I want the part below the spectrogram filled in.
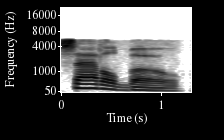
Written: saddlebow

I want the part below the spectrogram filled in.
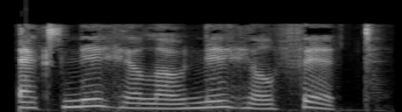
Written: ex nihilo nihil fit

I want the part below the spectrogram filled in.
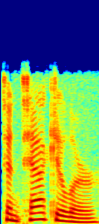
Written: tentacular

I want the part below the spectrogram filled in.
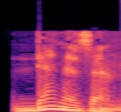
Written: denizenship

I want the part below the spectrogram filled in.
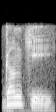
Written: gunky

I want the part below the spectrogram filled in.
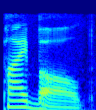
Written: piebald

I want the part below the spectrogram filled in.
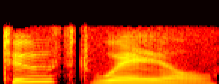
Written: toothed whale

